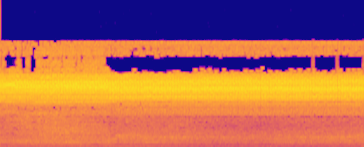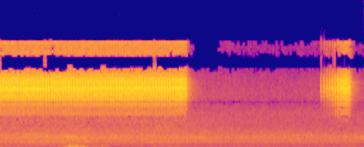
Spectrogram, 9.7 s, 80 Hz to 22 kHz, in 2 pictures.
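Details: A floury baker cicada (Aleeta curvicosta), the last heard of the 2022/2023 Australian summer, on 18 March 2023 near a busy street, gives a continuous high, hissing buzz that cuts off abruptly, then briefly resumes, possibly syncing with another cicada.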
